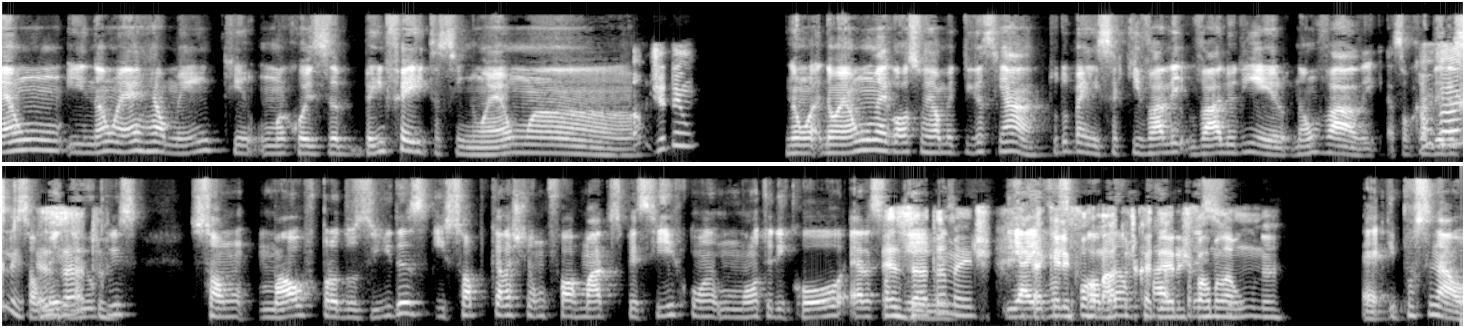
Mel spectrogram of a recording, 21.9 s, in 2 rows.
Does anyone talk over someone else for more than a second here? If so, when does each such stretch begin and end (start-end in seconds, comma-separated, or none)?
10.6-11.8, 17.6-20.4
